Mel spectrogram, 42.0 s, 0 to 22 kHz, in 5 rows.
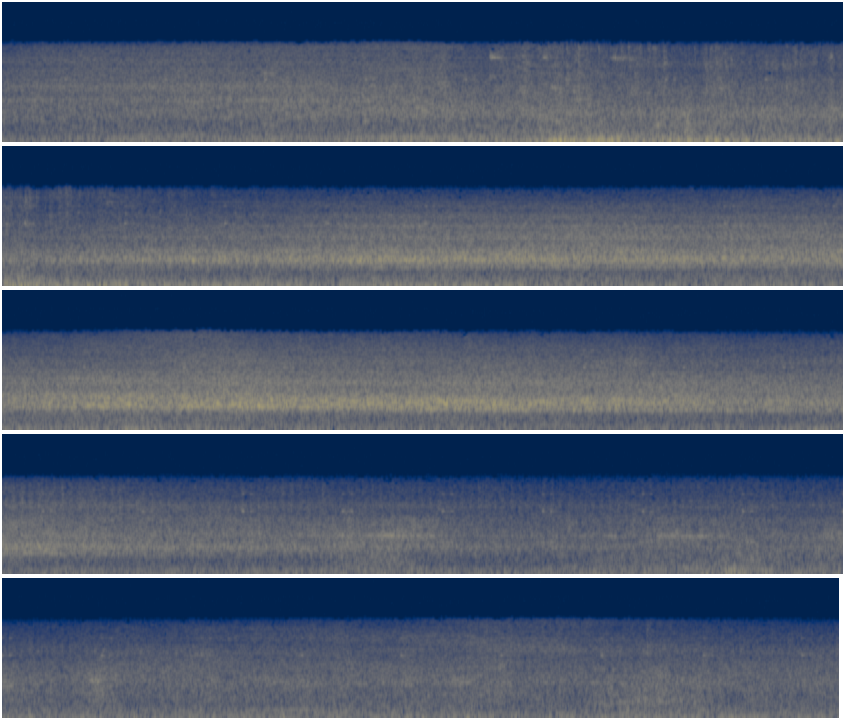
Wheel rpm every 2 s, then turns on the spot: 0, 0, 0, 0, 0, 0, 0, 0, 0, 0, 0, 0, 0, 0, 0, 0, 0, 0, 0, 0, 0.
none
